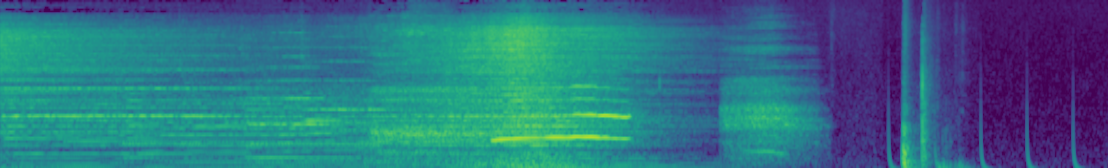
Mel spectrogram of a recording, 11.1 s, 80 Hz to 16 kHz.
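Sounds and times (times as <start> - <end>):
breathy exhale: 3.6 - 6.0, 7.2 - 8.3
hiss: 3.6 - 8.2
low thumps: 8.8 - 11.0.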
